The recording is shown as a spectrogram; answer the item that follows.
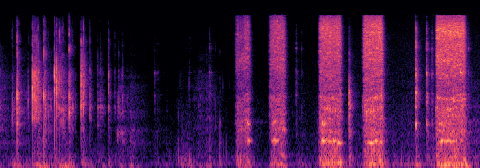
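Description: Aerosol can of white crack-test developer shaken, its mixing ball rattling in quick clicks for about the first second and a half, then sprayed in about five short hissing bursts from about three seconds in, the last one the longest.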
